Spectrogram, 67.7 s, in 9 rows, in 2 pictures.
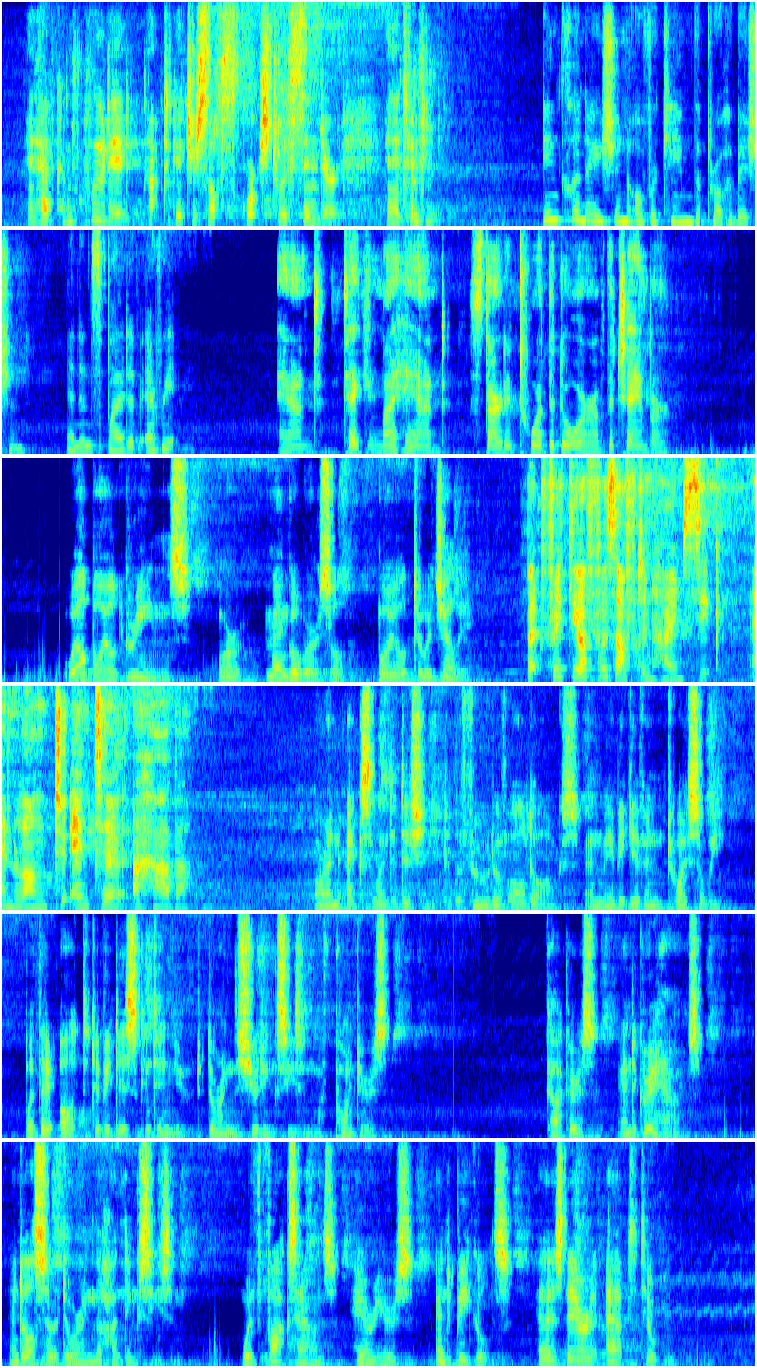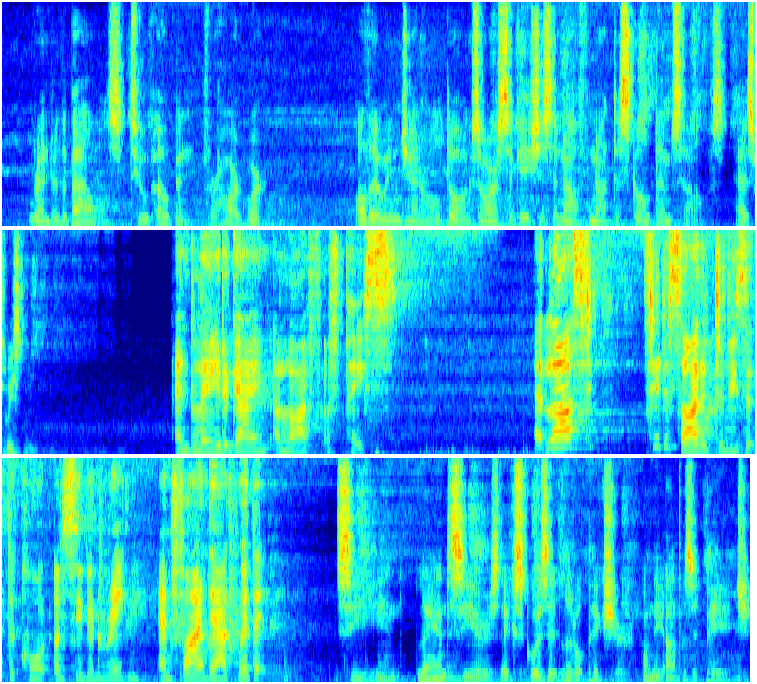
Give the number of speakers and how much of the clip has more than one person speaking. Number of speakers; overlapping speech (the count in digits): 5, no overlap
